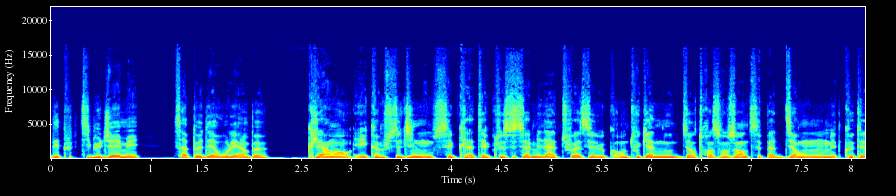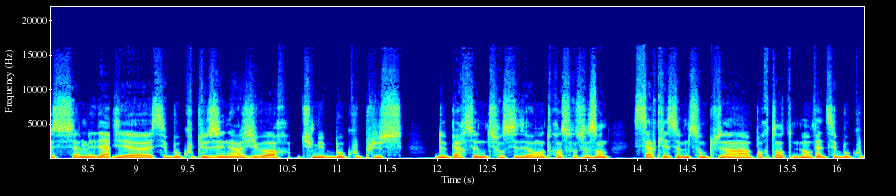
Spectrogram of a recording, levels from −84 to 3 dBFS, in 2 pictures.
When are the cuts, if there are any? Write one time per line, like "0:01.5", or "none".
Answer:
0:08.7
